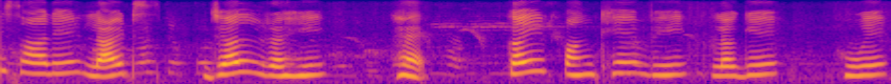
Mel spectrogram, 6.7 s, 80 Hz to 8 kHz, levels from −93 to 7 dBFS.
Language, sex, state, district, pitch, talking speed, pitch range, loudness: Hindi, female, West Bengal, Alipurduar, 345 Hz, 100 wpm, 315-375 Hz, -18 LUFS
